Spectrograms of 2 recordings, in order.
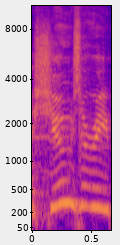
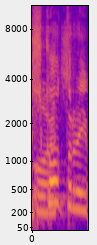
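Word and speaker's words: charcuterie: Oh, a shoesery board. A shoesery board. But if you pronounce the C, it's a scuttery board.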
